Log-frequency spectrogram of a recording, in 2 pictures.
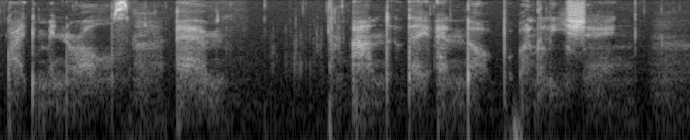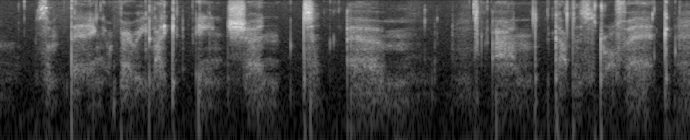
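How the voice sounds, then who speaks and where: A woman's whispering, very slow and broken by long, frequent pauses, over noticeable background noise. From England. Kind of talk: ASMR book review. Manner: whispered, soft-spoken.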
